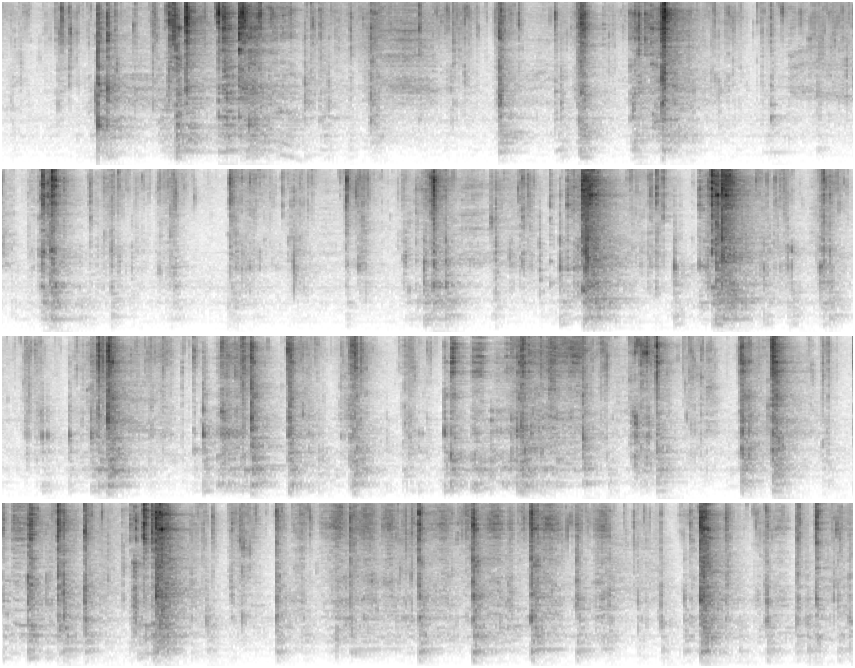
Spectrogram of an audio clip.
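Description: A potato masher works cooked potatoes with butter in a pot for homemade shepherd's pie, making a long run of irregular thumps, clanks and wet scraping against metal. It stays close and busy, with no talk.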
